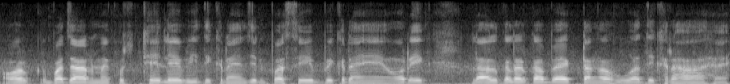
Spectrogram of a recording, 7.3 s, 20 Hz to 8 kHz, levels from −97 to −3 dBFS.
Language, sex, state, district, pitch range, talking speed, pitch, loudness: Hindi, male, Uttar Pradesh, Jalaun, 140-145 Hz, 205 wpm, 140 Hz, -24 LUFS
